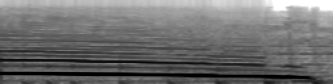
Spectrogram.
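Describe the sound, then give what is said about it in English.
A single loud, sustained wolf-like howl from a human voice at a full moon, holding a steady tone that slowly slides lower in pitch before dropping off sharply at the end. “Just howling, causing a ruckus. Cause I see a full moon.”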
